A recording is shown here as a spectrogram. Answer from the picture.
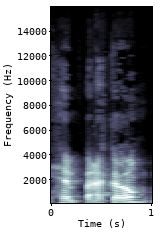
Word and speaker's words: Hempacco: bit of english that's funny so your company hembacho that's how you pronounce it right yes okay and becca why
